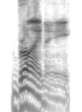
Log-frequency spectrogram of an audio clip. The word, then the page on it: briny: British English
